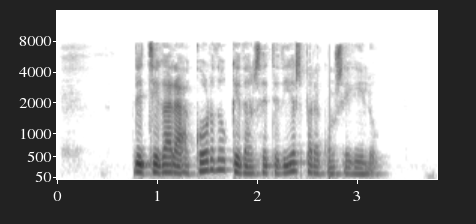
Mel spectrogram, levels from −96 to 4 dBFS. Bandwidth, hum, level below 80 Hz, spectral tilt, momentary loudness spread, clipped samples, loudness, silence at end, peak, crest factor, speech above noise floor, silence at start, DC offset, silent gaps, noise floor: 8.2 kHz; none; -68 dBFS; -5 dB/octave; 12 LU; under 0.1%; -32 LUFS; 0.6 s; -14 dBFS; 18 dB; 49 dB; 0.75 s; under 0.1%; none; -80 dBFS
